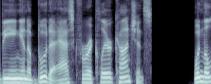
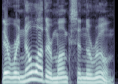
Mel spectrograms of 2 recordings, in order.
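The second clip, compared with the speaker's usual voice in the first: ordinary delivery, nothing marked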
